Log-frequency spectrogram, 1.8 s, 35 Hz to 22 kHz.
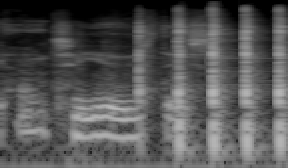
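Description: A hammer's flat face taps the rear capping of a 1/6 scale Armortek Series 1 Land Rover model, four sharp evenly spaced taps close by, following a short spoken phrase.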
